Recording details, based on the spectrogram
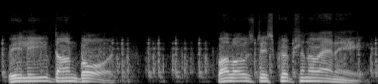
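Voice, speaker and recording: A man's voice: fairly high pitch, lively intonation, unhurried, noisy background. A man playing an official reading out a police bulletin in a radio drama, in clipped, formal phrases. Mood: official, measured.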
